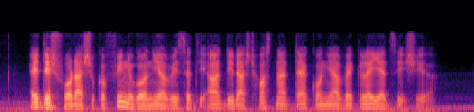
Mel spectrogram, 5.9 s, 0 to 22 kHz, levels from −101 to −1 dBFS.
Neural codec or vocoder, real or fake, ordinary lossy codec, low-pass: codec, 16 kHz, 0.4 kbps, LongCat-Audio-Codec; fake; MP3, 64 kbps; 7.2 kHz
